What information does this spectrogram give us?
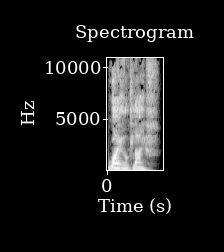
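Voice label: "wildlife", British English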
